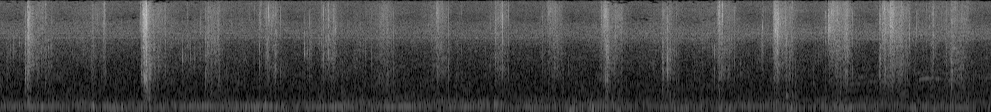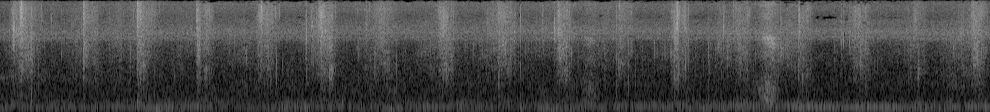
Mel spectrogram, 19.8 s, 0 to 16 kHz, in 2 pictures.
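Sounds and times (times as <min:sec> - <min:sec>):
faint insect buzz: 0:00.0 - 0:19.8
footsteps crunching along a summer mountain trail: 0:00.0 - 0:19.8.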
